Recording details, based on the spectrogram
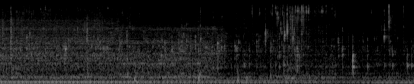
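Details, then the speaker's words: Geo Pro 19FBS RV water pump after replacing its clogged filter, which had caused low pressure and the pump running for about a minute. A low hum with water running, then the pump cuts out cleanly after about four seconds. Normal pump cycling. "it shut off right away just after a few seconds so that's how the system should run"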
